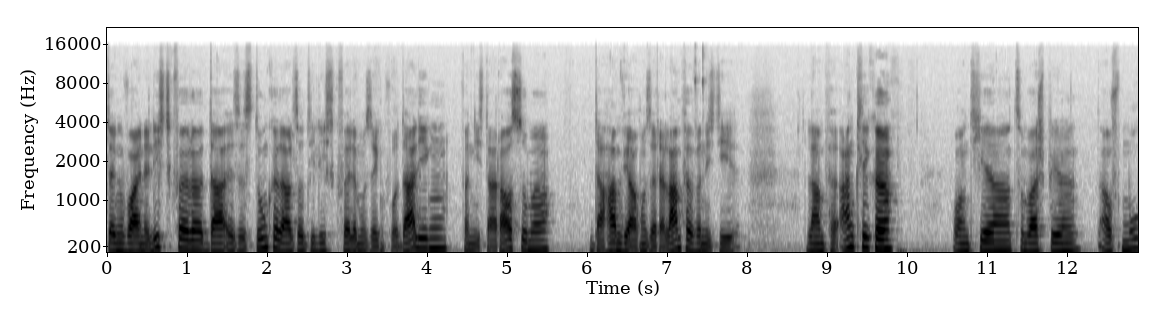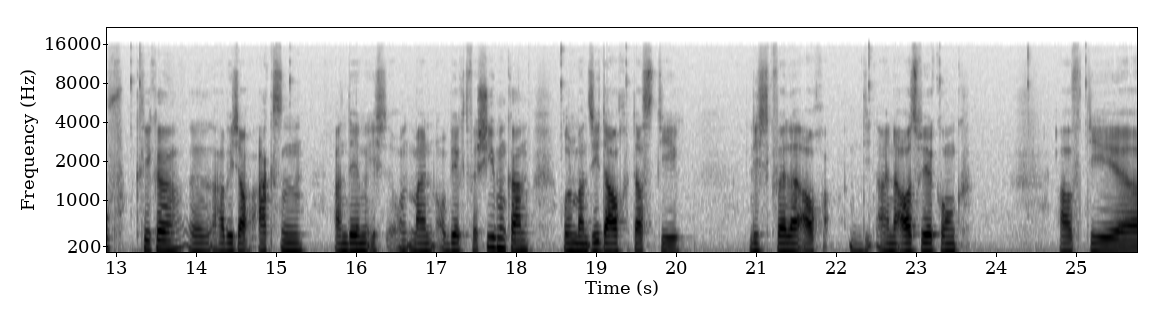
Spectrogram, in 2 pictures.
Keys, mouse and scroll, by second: 4.4 middle click, 4.4-4.9 scroll down 1, 7.3 click, 13.1 click, 15.1-17.1 drag, 19.3-21.1 drag, 23.3-24.3 drag, 25.1 click.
